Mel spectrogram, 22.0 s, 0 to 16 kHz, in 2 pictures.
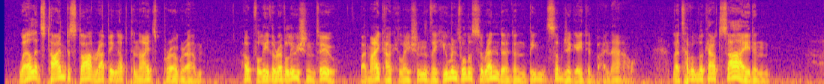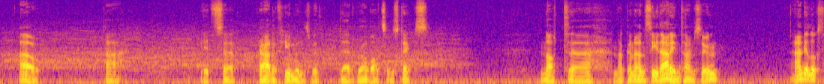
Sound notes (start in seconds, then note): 10.8 angry shouting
